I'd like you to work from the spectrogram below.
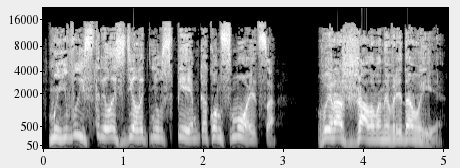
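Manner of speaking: high, loud furious reprimand; angry shouting. A narrator's reading. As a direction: bawl out a subordinate at full force. Commander berates and demotes subordinate.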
